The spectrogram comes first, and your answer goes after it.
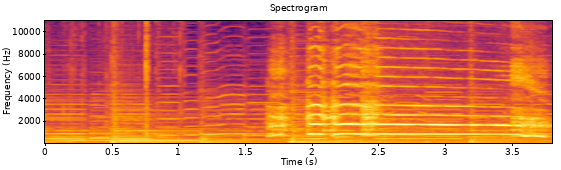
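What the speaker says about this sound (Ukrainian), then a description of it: "Чує, півень пісні виспівує." A rooster crows loudly and clearly, its drawn-out cock-a-doodle-doo rising and holding, with a few shorter calls before it.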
